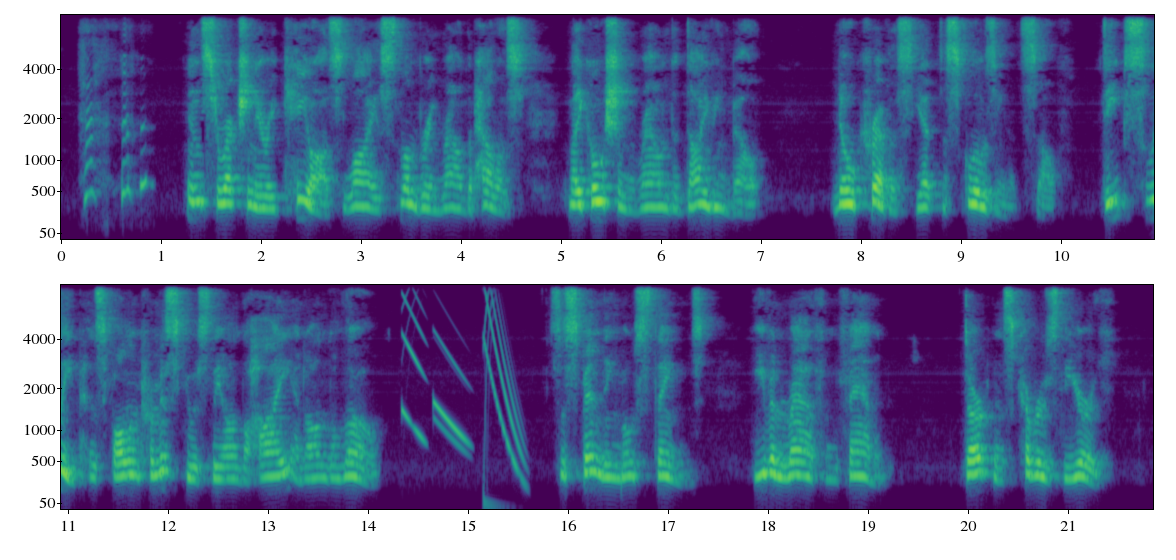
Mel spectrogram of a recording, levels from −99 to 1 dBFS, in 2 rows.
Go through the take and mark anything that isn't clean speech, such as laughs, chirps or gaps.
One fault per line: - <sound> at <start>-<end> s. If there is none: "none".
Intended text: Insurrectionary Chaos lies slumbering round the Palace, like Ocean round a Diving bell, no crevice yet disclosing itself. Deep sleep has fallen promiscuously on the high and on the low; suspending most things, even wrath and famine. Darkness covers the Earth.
- laugh at 0.2-1.0 s
- chirp at 14.3-15.6 s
